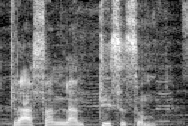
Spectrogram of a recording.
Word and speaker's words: Transatlanticism: El disco se pronuncia Transatlanticism.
